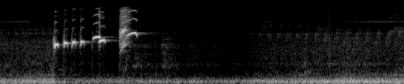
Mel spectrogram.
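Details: Greater green leafbird, song aimed at goading rivals: a rapid run of four short whistled notes rising in pitch, ending in two sharp, higher slurred whistles, then low rumbling background.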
